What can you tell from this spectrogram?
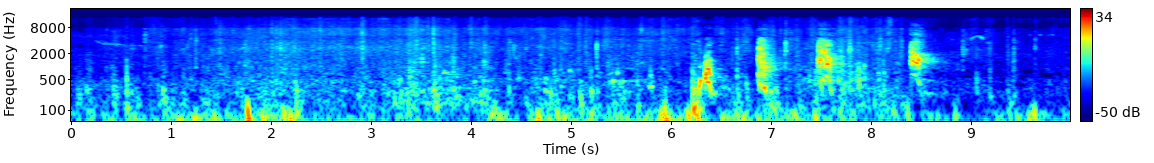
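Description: Baboons give four loud, sharp barking calls in the second half, each about half a second to a second apart, over a steady outdoor background. These are typical alarm barks at predators below the tree.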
